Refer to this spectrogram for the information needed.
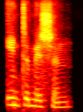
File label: "intermission", Indian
